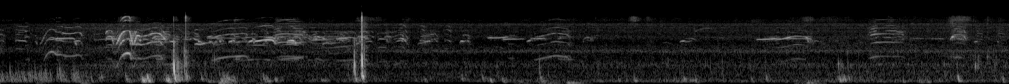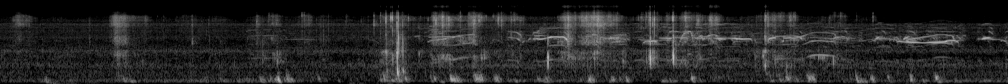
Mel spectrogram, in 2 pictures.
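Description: A dense chorus of wild bird calls recorded at Shijiu Lake and played back on a phone: nasal, bleating cries like a lamb, also like a squeaky rubber duck, overlapping and repeating, growing louder and busier toward the end, with no one talking.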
